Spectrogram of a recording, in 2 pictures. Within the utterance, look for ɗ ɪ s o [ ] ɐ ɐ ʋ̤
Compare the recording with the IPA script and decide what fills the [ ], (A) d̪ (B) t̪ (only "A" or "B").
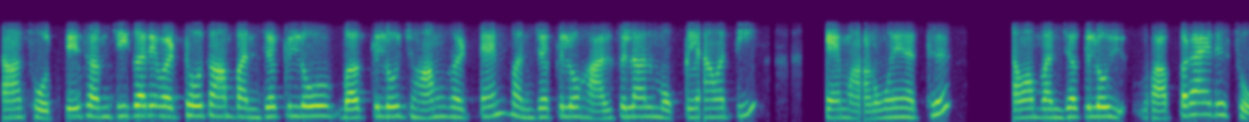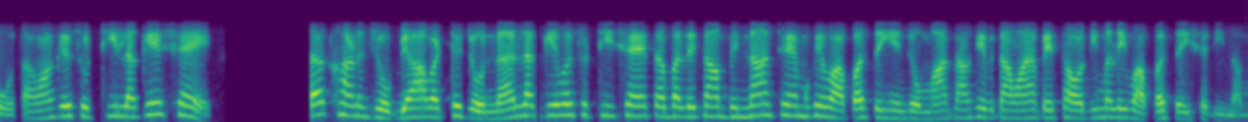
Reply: B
